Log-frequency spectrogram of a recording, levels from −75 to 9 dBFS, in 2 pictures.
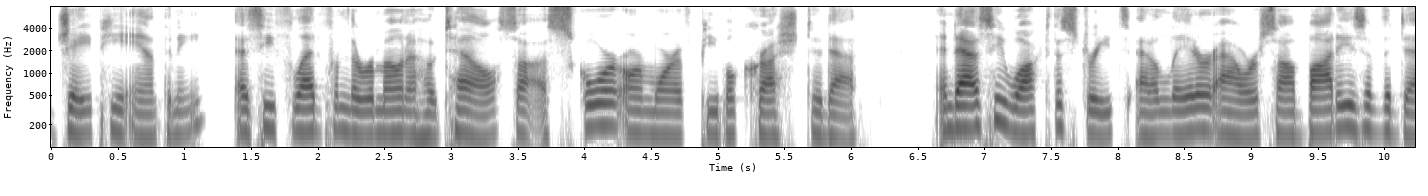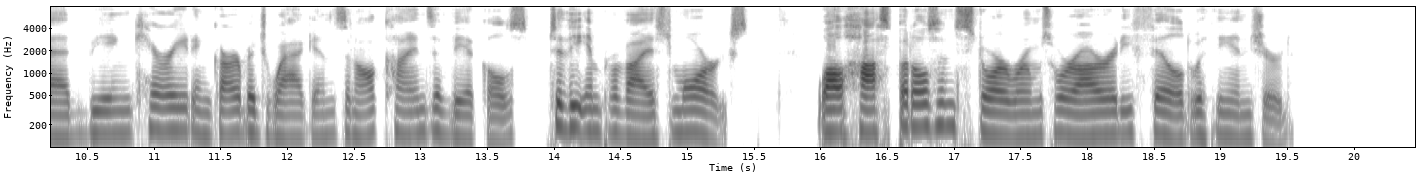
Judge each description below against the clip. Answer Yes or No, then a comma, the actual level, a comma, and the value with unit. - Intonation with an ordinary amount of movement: No, narrow, 2.1 semitones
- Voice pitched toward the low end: No, medium, 150 Hz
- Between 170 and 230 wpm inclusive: Yes, average, 175 wpm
